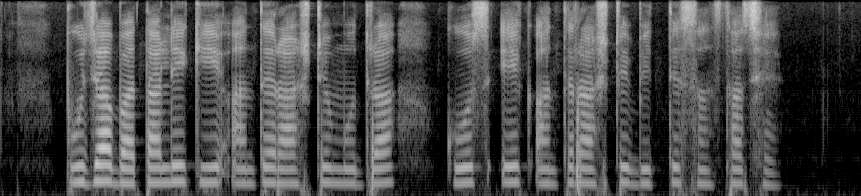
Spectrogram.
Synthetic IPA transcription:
pud͡ʒabət̪alekiə̃nt̪əɾːaːʃʈɾijəmʊd̪ɾa | koseːkãnt̪əɾːaːʃʈɾijəbit̪jəsə̃nst̪ʰat͡ʃʰɛ

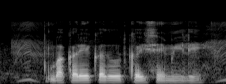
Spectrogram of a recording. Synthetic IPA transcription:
bɐkəɾeːkɐd̪uːd̪̚kəisẽmiːliː

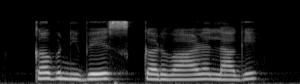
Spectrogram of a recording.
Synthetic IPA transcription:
kəbnɪʋeːskəɾʋaːɽlaːɡeː

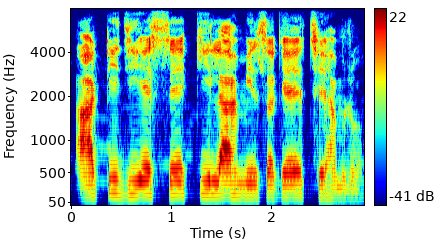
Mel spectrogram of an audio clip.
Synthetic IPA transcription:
aɾʈid͡ʒiesːekilabʱmilsəkɛt͡ʃʰɛɦəmɾo

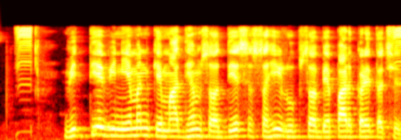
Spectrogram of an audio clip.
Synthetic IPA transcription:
ʋit̪ːjəʋinijəmənkemad̪ʱjəmsə̃d̪essəɦiɾupsə̃bjepaɾkəɾɛt̪ət͡ʃʰi

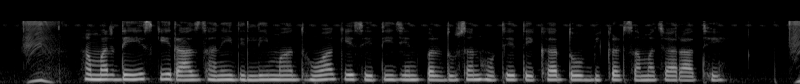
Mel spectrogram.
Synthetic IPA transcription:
hɐməɾd̪eːskeɾaːd͡ʒd̪ʱaːnid̪ɪlːimãd̪ʱuːãkeset̪id͡ʒɪnpɾəd̪uːʃənɦoːt̪et̪eːkʰəɾt̪obɪkəʈsəmaːt͡ʃaːɾaːt̪ʰeː

